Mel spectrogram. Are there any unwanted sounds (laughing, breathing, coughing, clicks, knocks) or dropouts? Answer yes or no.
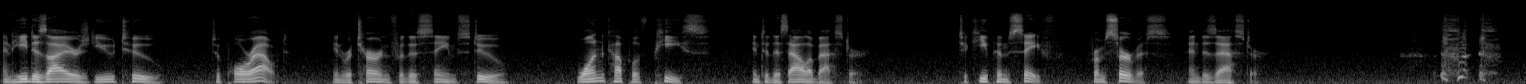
yes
